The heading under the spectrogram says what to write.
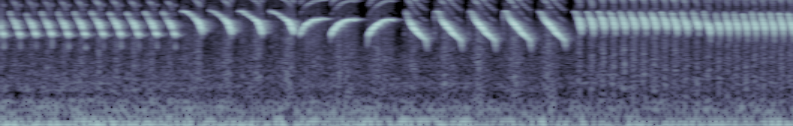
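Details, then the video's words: Canary training song meant to stir young canaries into rolling song: fast buzzy trill of repeated notes, then a run of high downward-curving whistled sweeps, ending in a dense rapid rolling trill. "Kenari gacor Speed Tajam cuit cuit NgeroL | pancingan kenari ini Sukses bikin kenari Ngerol EMOSI"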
